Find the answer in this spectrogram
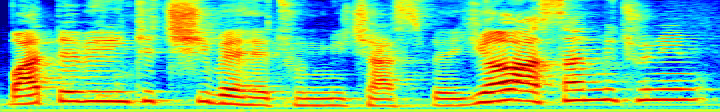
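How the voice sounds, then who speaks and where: A man from Iran hosts a relaxed, spoken guitar lesson. His voice sits high and sounds bright and forward. He rambles chattily, with plenty of filler sounds, and pauses to play short examples on the guitar. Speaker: guitar teacher and show host.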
